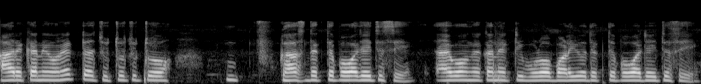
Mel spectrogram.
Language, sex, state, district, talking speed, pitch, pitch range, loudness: Bengali, male, Assam, Hailakandi, 145 wpm, 195 Hz, 185-200 Hz, -16 LUFS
